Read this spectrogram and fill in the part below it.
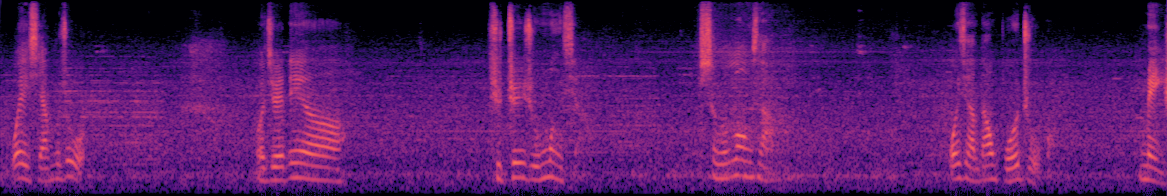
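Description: A woman speaks calmly and close by.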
